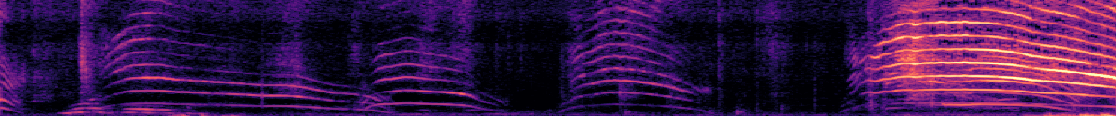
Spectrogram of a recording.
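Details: Several thin, high kitten meows follow one another, bending down at their ends, before a much louder, fuller meow closes the sequence.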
